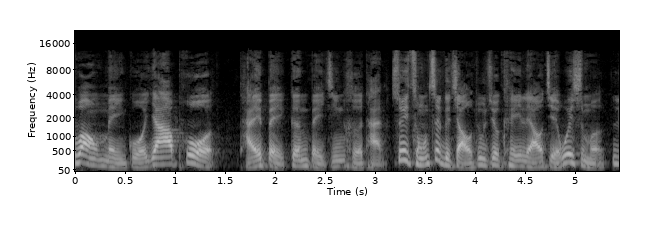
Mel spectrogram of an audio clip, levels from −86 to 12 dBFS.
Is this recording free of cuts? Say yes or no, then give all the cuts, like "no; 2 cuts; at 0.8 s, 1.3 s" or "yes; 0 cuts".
no; 1 cut; at 3.1 s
